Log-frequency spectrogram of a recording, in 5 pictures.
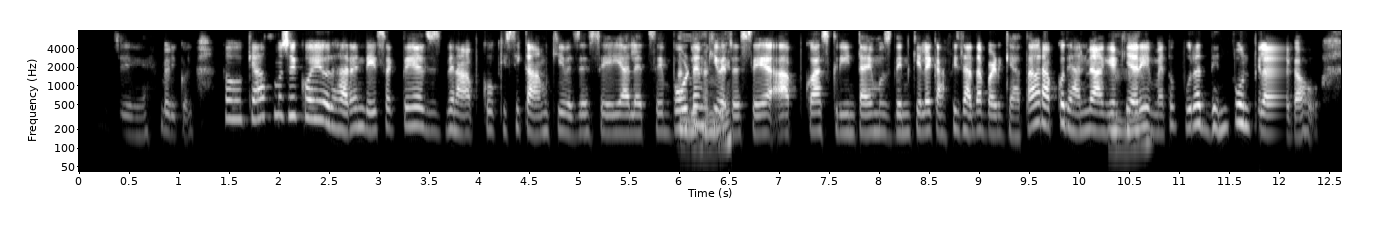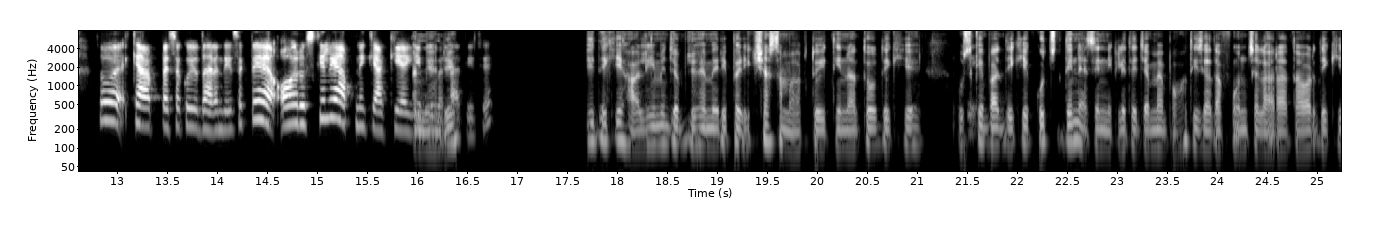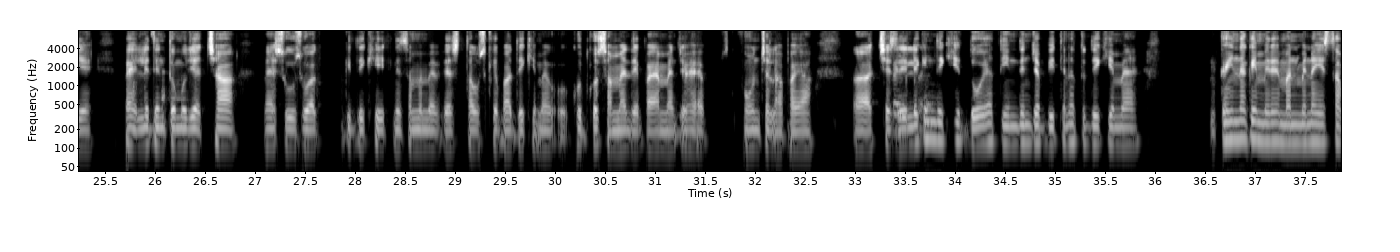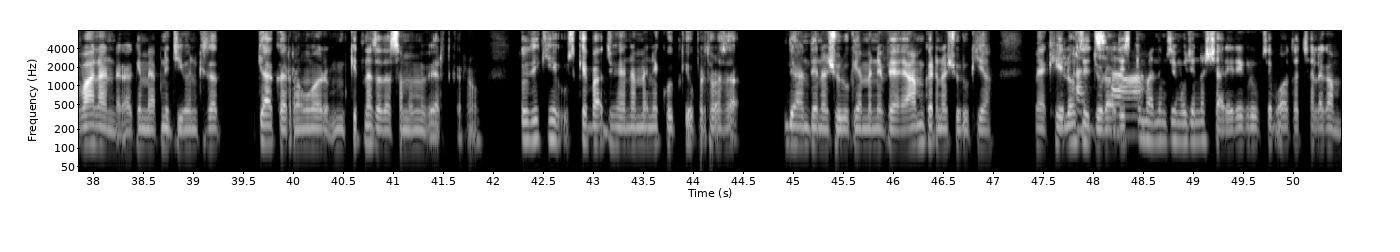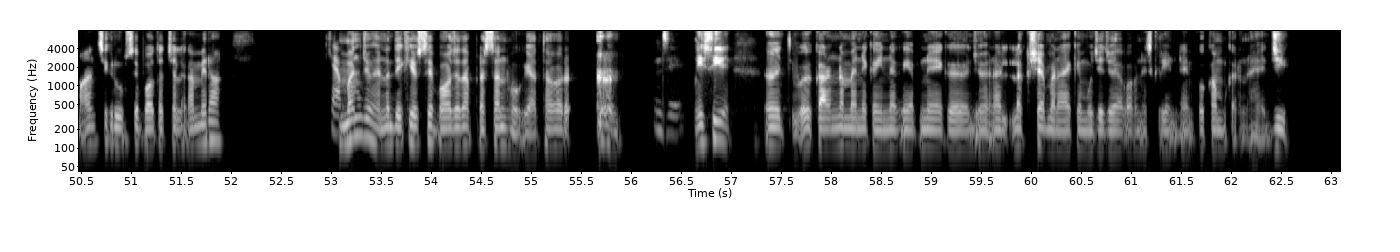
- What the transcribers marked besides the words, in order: in English: "लेट्स से बोर्डम"; in English: "स्क्रीन टाइम"; throat clearing
- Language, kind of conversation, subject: Hindi, podcast, आप स्क्रीन पर बिताए समय को कैसे प्रबंधित करते हैं?
- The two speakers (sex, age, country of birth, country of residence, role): female, 20-24, India, India, host; male, 55-59, India, India, guest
